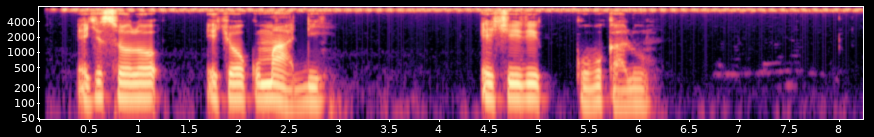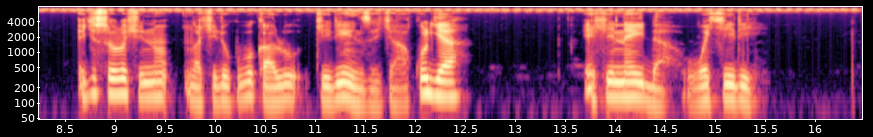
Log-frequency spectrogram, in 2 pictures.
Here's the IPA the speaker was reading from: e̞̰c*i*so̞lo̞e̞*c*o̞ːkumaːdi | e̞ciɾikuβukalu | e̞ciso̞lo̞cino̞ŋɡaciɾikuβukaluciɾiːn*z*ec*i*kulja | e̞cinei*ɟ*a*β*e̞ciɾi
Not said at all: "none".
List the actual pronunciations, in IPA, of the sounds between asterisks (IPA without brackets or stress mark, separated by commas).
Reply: i, c, z, a, d, w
